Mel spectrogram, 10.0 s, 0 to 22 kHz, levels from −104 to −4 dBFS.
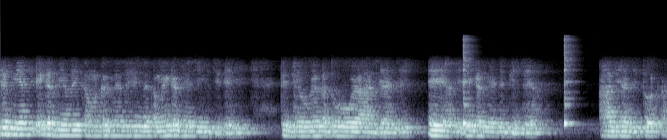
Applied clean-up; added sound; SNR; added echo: none; Cowbell; 6 dB; reverberation time 0.8 s.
